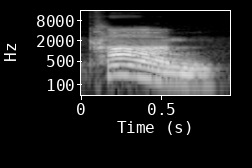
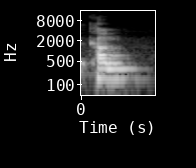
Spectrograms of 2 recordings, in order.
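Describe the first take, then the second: First: The syllable is stressed and full. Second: The syllable is quick and reduced. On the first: "First word we say con" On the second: "Second word we say con, con. Quick, very quick"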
